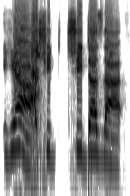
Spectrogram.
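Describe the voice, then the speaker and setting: A woman's voice: a little high, takes it slowly, background noise. A woman co-hosting a podcast, chatting and explaining celebrity gossip. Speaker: podcast co-host. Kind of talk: casual chat.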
